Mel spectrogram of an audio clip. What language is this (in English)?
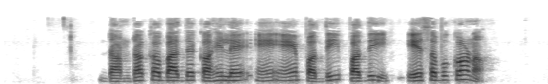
Odia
